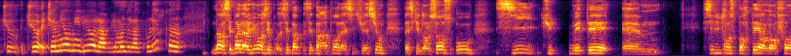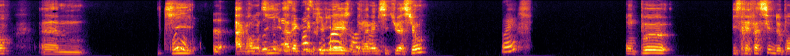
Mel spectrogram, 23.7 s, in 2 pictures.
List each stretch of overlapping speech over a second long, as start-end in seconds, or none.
15.4-17.6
